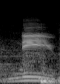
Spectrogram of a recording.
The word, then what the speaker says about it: Neve: Neve, N-E-V-E, Neve.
